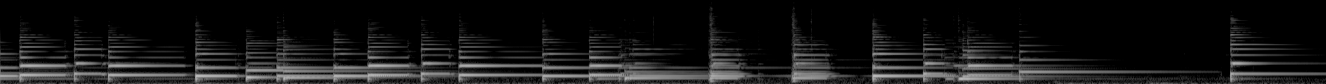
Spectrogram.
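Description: A ukulele plays measures 5 to 8 of the melody of a song, with clean plucked single notes and a few chords ringing out in a steady, unhurried rhythm, played solo and close.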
